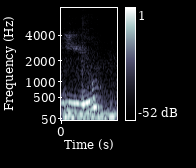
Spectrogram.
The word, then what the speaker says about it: duke: Cross the E out because it's silent.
